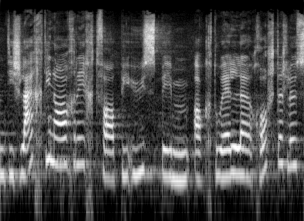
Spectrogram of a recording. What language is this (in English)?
Swiss German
